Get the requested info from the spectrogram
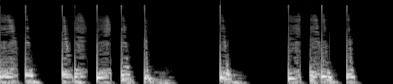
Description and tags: artefacts loop
Pickups from unshielded wire put through gate unit and envelop-controlled lowpass, both triggered by noise peaks exceeding a certain threshold.
rhythm, 122-bpm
